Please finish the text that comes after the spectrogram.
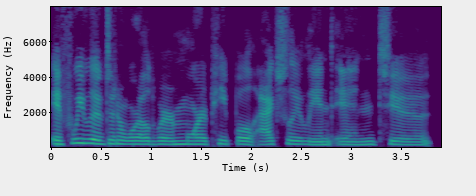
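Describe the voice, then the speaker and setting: A woman's voice: fairly low pitch, steady tone, normal speed, clear, resonant tone, no echo, clean studio sound. A woman hosting a podcast in casual, reflective conversation, thoughtfully choosing her words. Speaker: podcast host.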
